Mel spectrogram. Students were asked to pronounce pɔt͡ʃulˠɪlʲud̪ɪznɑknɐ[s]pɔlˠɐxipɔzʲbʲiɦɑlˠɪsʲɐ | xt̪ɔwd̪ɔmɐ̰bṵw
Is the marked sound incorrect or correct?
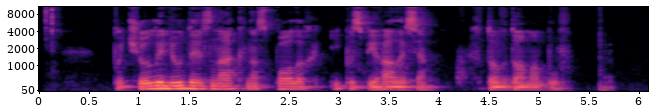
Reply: correct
